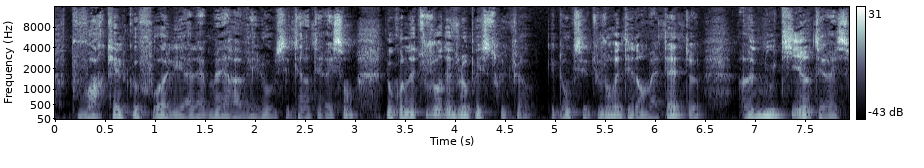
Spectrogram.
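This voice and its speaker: At a fairly quick pace, a man uses an ordinary speaking voice at medium pitch with ordinary pitch variation. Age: 60s. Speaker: former social worker, cycling enthusiast. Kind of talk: interview.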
